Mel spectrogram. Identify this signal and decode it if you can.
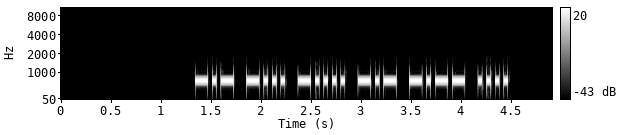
Morse code, heard as a keyed tone, about 28 wpm, 700 Hz. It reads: KB6KYH
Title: USA Call Signs - 6 Characters - Repeated 2x - 28wpm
